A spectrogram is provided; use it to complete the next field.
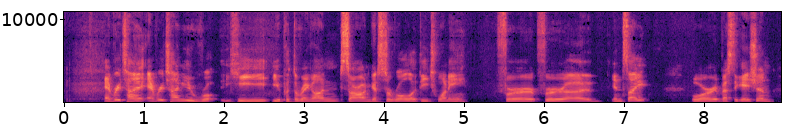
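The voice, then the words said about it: Voice in poor condition. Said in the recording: “my voice isn't really great today”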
